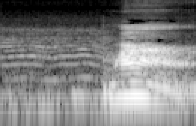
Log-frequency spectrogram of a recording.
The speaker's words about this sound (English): I even play with my cat for a little while. What'd you say, Migo? What are you... Meow? Meow?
